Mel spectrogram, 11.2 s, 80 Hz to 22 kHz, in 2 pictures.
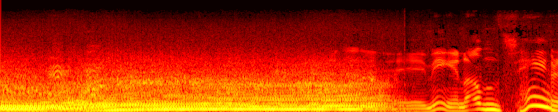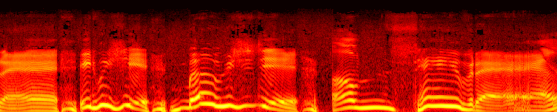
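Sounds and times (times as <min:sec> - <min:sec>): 
car engine accelerating hard: 0:00.0 - 0:04.1
speech: 0:04.8 - 0:11.1.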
